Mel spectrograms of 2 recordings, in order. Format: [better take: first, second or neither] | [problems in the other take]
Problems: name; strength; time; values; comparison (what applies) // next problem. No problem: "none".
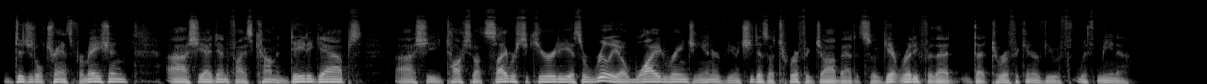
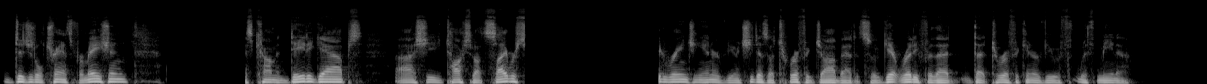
first | audio cutting out; at 1.5 s for 1 s and at 5.5 s for 1.5 s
